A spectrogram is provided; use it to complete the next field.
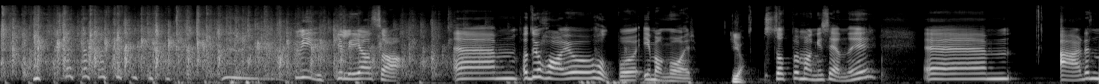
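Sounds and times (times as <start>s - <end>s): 
audience applause: 0.0s - 5.0s
speech: 3.0s - 10.9s.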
